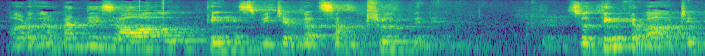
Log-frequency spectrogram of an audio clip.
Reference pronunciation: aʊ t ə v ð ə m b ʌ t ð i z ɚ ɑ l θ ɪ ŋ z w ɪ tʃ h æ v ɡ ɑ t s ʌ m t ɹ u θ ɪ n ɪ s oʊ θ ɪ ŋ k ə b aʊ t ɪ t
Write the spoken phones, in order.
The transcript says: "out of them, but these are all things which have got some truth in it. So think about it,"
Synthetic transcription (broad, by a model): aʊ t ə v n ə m b ʌ t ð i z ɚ ɑ l t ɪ ŋ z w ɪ tʃ h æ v ɡ ɑ t s ʌ m t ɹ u t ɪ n ɪ s oʊ t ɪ ŋ k ə b aʊ t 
